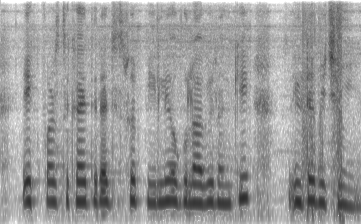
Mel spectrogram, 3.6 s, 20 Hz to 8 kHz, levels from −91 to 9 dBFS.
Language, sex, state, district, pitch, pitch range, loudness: Hindi, male, Bihar, Gaya, 225 Hz, 215-230 Hz, -17 LUFS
